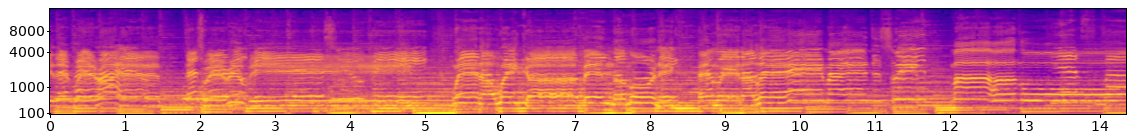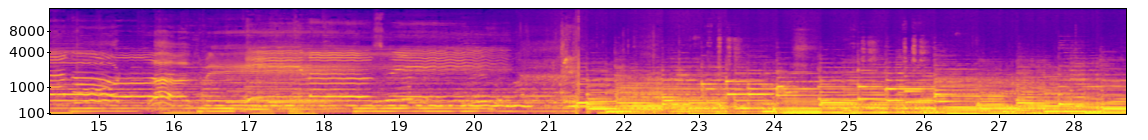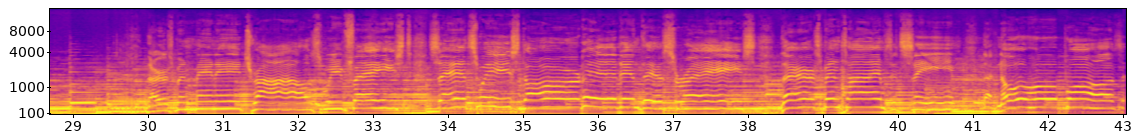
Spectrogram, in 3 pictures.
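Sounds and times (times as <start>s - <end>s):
gospel singing: 0.0s - 43.0s
piano: 0.0s - 43.0s
instrumental accompaniment: 15.7s - 41.4s.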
